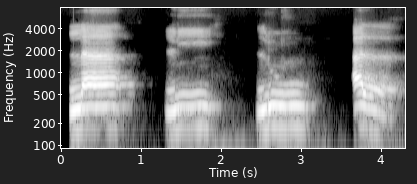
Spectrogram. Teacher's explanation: ujung lidah menyentuh pangkal langit-langit atas bagian depan. Berarti lidah tidak ke luar. Jadi jangan la, li, lu, al. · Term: huruf lam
